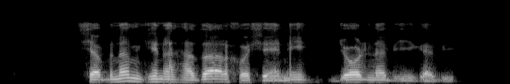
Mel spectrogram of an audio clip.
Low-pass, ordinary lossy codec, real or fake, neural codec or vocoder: 7.2 kHz; Opus, 16 kbps; fake; vocoder, 22.05 kHz, 80 mel bands, Vocos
